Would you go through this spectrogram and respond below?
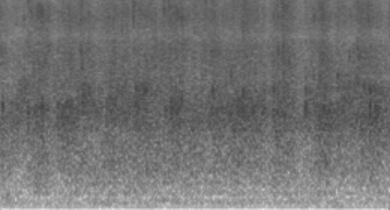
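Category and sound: crowd, audience round of applause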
